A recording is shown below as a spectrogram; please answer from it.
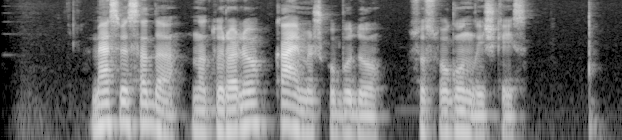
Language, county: Lithuanian, Vilnius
